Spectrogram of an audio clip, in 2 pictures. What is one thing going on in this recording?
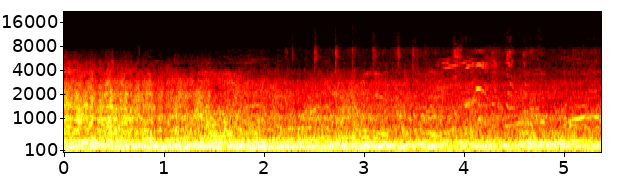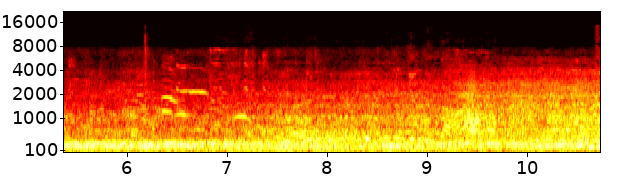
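Jet planes roar loudly overhead.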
